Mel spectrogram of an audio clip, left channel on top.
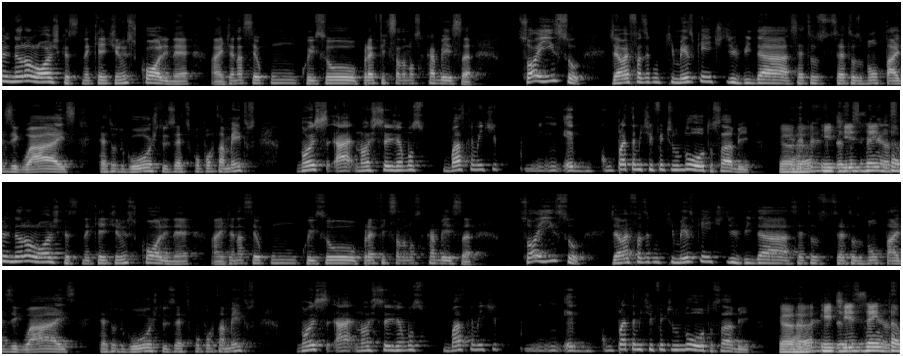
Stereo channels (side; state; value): both; normal; correlation 0.53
